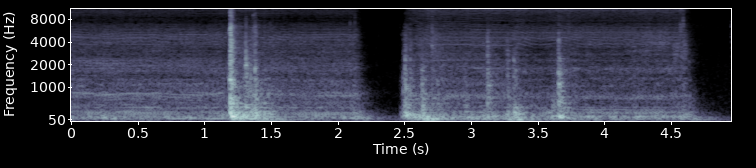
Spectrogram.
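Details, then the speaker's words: 1979 Lincoln Continental right front power window after torque pin repair: steady even motor hum with a start-up thump; taking slack out of the half-moon gear by hand makes it run quieter. "taking that Slack um let's back up again taking that slack out of that Half Moon Gear makes this thing run a lot quieter"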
